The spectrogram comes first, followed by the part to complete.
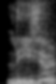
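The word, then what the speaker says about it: leisure: আপনি যদি American অ্যাকসেন্টটা follow করে করেন তাহলে আপনি লিজার এভাবে বলবেন, আপনি যদি ব্রিটিশ অ্যাকসেন্টটা ফলো করে করেন আপনি তাহলে লেজার এভাবে বলবেন।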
